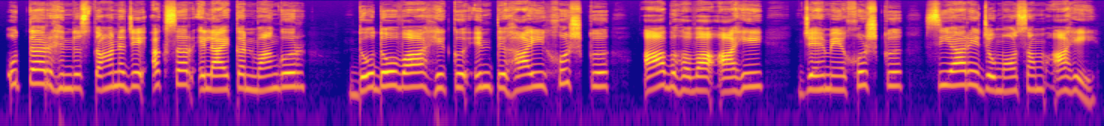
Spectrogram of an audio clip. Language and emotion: Sindhi, neutral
